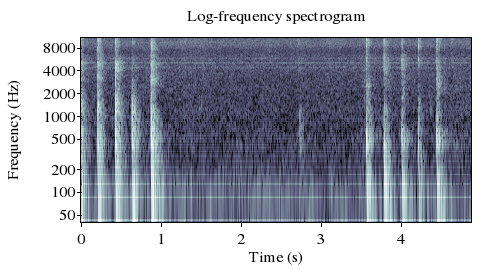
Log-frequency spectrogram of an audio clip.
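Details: Nursing head-to-toe assessment of a female patient, percussion over the back: two quick series of hollow, low-pitched taps, three then five; normal resonant lung percussion note.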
